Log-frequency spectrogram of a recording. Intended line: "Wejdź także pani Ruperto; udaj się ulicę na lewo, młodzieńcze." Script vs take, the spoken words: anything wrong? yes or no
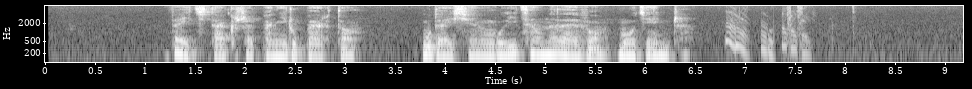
no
